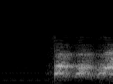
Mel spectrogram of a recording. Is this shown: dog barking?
yes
